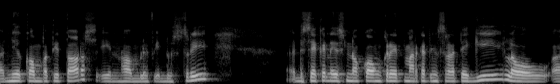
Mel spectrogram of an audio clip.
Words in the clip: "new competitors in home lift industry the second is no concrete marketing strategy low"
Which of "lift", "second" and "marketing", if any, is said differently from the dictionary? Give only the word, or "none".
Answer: lift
